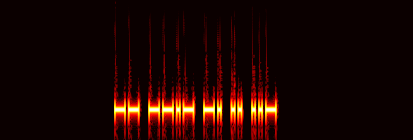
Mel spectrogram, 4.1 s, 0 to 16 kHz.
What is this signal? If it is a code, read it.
Morse code, heard as a keyed tone, about 36 wpm, 690 Hz. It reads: MQNIU
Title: Code Groups - 5 Letters - 35wpm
